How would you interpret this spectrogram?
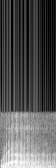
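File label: "round", male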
